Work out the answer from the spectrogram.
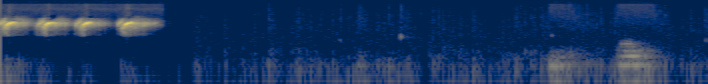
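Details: Mrs. Gould's sunbird giving four quick, high, sharp chirps within a single second, then silence with two faint low thumps near the end.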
